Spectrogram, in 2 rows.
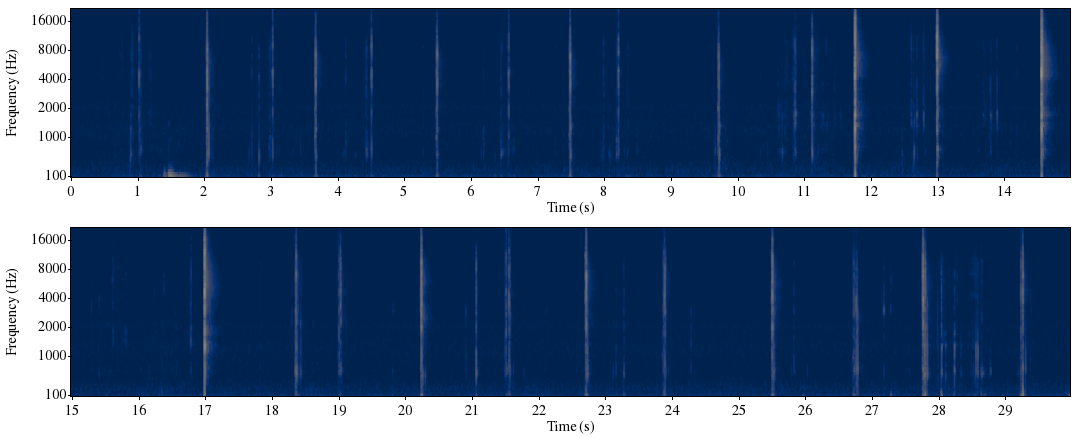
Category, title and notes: Sound effects > Objects / House appliances
FX Cigarette Lighter 01
Smoke 'em if you get 'em.
zippo, cigarette, smoking, lighter, fx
